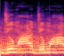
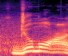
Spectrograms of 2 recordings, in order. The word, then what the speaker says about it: جمعہ: میں رکھیں گے کہ ہم جمعہ بول دیتے ہیں، لیکن حقیقت میں عربی لفظ ہے یہ، اور عربی میں اس کا جو تلفظ ہے وہ ہے میم پر بھی پیش، جیم پر پیش ہے، میم پر بھی پیش ہے۔ جمعہ ہے عربی میں، جیسے عام بول چال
